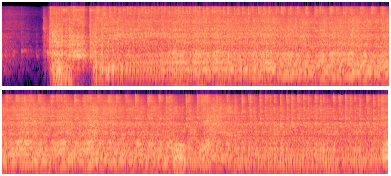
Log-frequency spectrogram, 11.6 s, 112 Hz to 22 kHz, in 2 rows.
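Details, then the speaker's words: Husqvarna 372XP chainsaw, which stalled when warm, catches within a second after a Walbro carburetor rebuild with L screw at 1 1/4 turns, holding a steady high buzzing idle with no bogging; runs normally. "How easy will it start again is the key. Not bad."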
